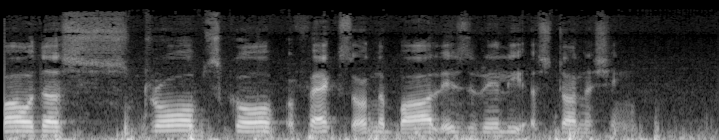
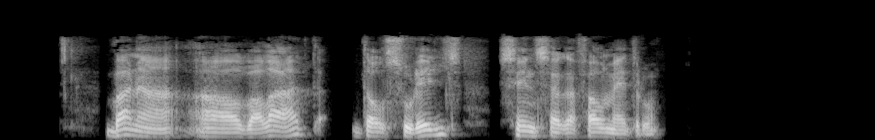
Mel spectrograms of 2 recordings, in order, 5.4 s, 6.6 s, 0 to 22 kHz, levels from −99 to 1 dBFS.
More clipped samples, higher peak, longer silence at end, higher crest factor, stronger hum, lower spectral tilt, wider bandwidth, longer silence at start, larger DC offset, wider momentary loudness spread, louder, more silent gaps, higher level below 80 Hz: neither; about the same, -4 dBFS vs -2 dBFS; second, 0 s vs 1.65 s; about the same, 18 dB vs 18 dB; neither; first, -7 dB/octave vs -4 dB/octave; first, 15.5 kHz vs 7.8 kHz; second, 0.05 s vs 0.45 s; neither; about the same, 18 LU vs 16 LU; about the same, -21 LUFS vs -20 LUFS; second, none vs 2.49-2.63 s, 3.68-3.73 s; first, -30 dBFS vs -64 dBFS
